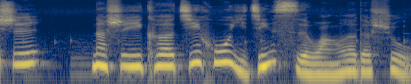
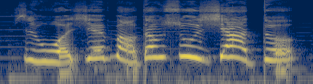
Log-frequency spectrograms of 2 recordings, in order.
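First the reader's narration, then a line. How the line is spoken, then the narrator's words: Small mouse near tears. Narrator (Chinese): 最小的田鼠……它几乎哭了起来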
